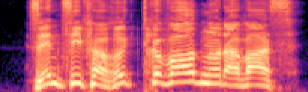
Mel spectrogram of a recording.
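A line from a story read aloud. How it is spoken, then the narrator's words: Shouting. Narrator (German): schrie McPherson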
